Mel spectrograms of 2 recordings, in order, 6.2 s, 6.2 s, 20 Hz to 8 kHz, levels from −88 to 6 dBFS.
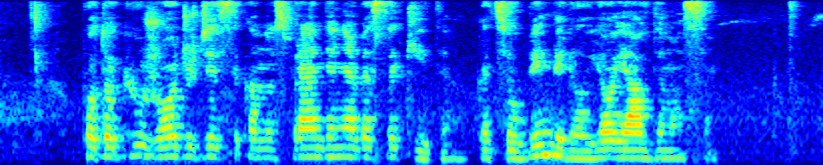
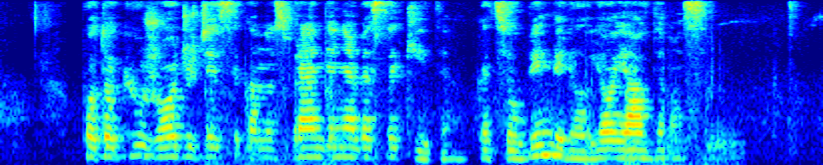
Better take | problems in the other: first | noise reduction (neural separator model SepFormer DNS4)

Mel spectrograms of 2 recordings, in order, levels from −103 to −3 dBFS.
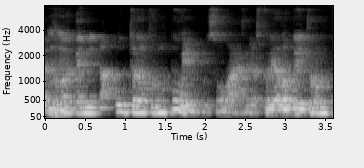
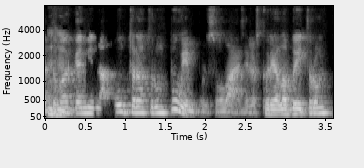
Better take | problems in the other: second | room echo; dies away in 0.6 s

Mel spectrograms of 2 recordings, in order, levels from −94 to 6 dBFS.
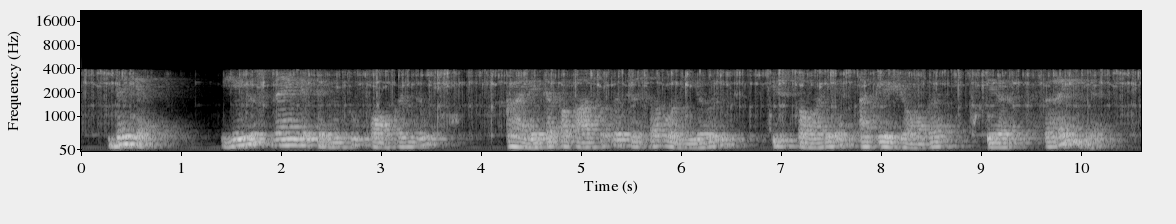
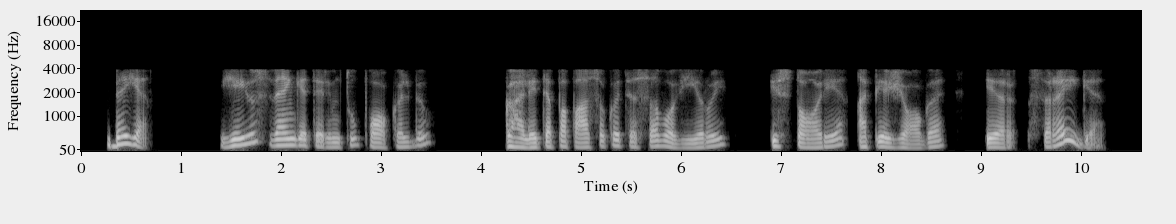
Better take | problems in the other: second | background sound (Liquid); 16 dB below the speech // room echo; dies away in 0.8 s

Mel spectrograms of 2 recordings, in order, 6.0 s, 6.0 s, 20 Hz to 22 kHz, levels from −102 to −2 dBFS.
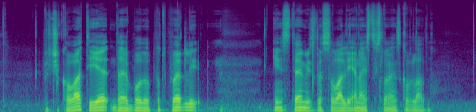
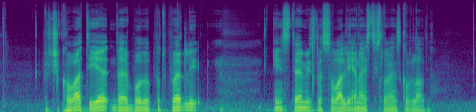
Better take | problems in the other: first | background sound (Bowed string instrument); 16 dB below the speech

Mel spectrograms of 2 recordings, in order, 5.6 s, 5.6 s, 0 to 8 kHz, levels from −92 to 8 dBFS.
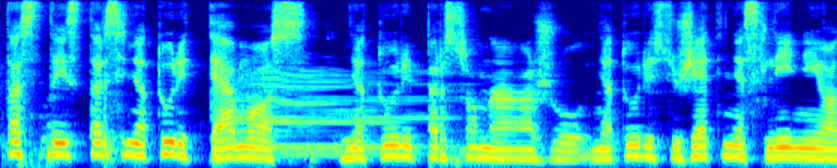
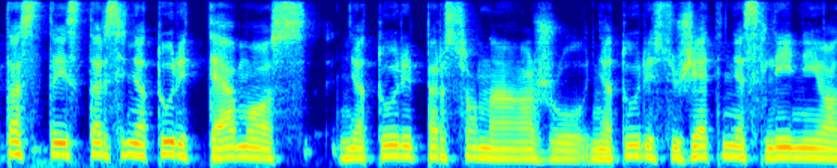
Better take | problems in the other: second | noise reduction (classical method log-MMSE)

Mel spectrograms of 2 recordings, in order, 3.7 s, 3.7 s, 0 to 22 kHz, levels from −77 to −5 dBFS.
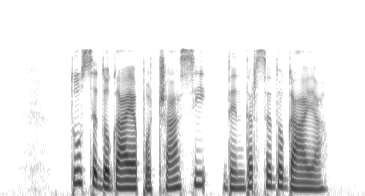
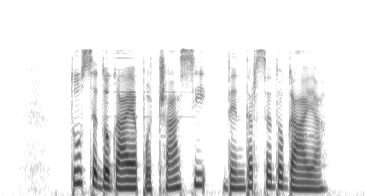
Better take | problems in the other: first | noise reduction (neural mask model DeepFilterNet 3)

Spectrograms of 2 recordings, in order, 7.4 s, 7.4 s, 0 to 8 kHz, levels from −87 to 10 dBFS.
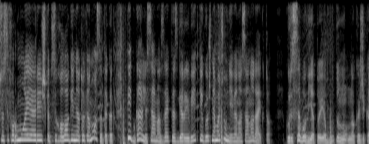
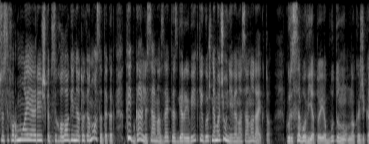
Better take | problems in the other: second | noise reduction (neural mask model RNNoise)

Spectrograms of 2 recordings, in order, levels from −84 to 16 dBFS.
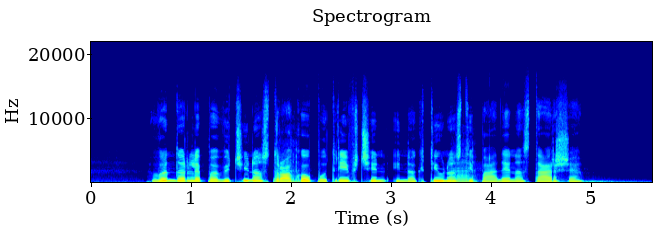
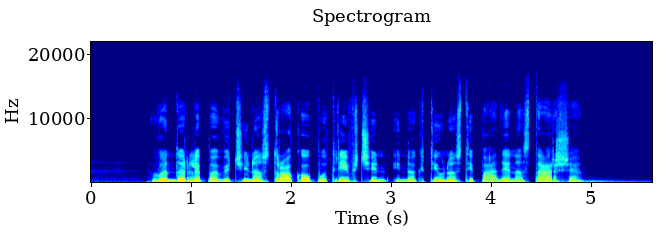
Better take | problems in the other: second | background sound (Fart); 12 dB below the speech

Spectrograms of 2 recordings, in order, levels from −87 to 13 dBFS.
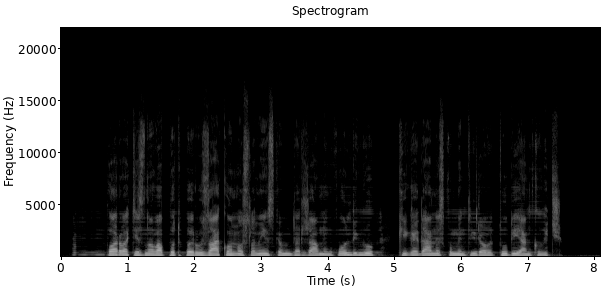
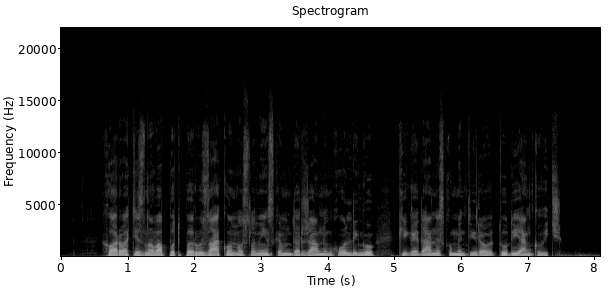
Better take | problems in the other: second | noise reduction (neural mask model DeepFilterNet 3)

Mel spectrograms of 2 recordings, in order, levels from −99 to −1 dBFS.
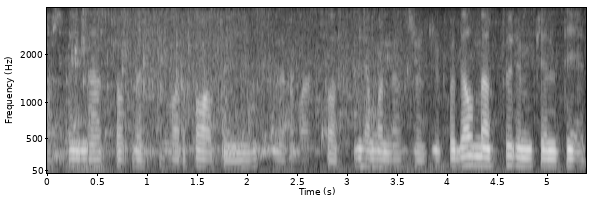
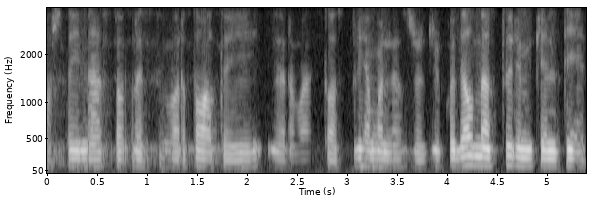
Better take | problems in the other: second | background sound (Toilet flush); 14 dB below the speech

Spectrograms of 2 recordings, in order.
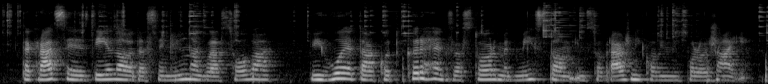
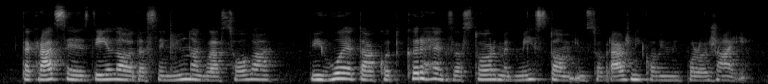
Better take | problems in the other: second | background sound (Cutlery, silverware); 18 dB below the speech

